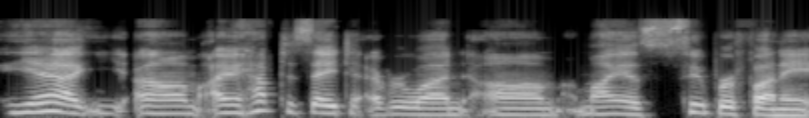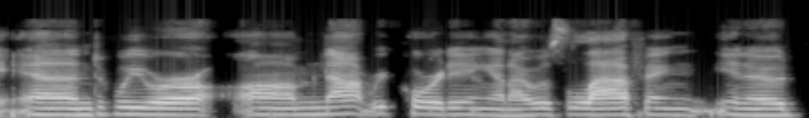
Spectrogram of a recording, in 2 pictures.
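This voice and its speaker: A woman's voice: fairly low pitch, fairly even intonation, moderate pace, hardly any pauses, a bit bright, smooth, no room sound. Chatty woman host, dry close sound. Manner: friendly, chatty, filler-laden. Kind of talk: casual podcast chat.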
